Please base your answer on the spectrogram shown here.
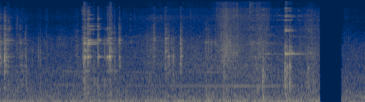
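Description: A fancy wine glass picked up from a pile of secondhand items outside a thrift store gives a few light clinks and knocks amid rustling handling noise and faint outdoor background.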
